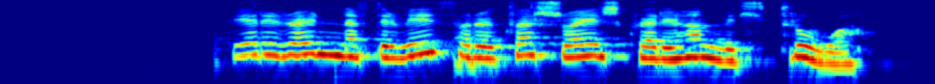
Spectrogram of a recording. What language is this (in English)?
Icelandic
